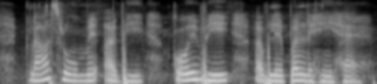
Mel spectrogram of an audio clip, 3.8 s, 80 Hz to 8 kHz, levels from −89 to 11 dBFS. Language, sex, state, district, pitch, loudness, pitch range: Hindi, female, Chandigarh, Chandigarh, 210 Hz, -13 LUFS, 190-220 Hz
